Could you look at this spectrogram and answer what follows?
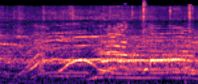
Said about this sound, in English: Neighborhoods erupted in cheers and honking horns.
